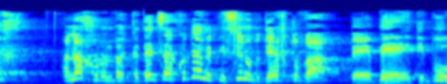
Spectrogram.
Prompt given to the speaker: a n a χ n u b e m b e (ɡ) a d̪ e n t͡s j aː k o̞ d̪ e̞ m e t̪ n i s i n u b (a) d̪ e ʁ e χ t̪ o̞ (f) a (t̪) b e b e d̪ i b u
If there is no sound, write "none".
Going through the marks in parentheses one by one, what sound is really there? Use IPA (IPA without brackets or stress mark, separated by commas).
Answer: k, e, v, none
